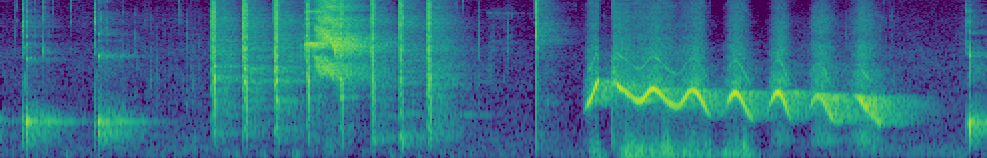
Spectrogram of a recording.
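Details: Parrot vocalising at home; quick clicks and snaps, then a long trilling whistle that warbles rapidly up and down before sliding lower, ending with a brief squeak.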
